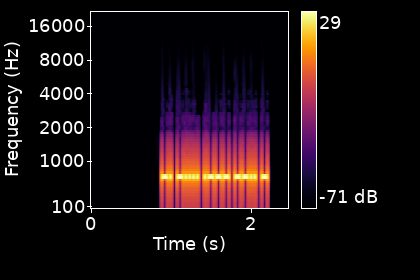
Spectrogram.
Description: Morse code, heard as a keyed tone, about 50 wpm, 700 Hz. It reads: N6JZT
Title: NA SOTA Activator Callsigns 50wpm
